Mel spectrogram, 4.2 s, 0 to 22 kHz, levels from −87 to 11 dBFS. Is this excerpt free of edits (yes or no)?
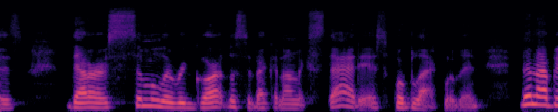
yes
